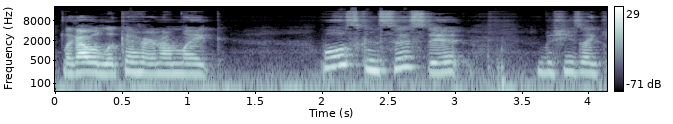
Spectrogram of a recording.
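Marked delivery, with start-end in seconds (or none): 2.0-3.0 mock matter-of-fact. Retelling labor, quoting herself.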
